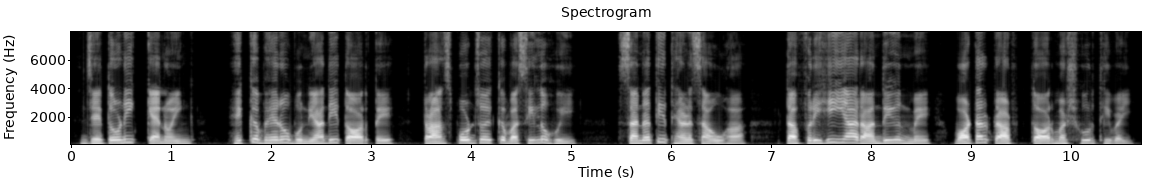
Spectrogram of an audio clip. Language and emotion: Sindhi, neutral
